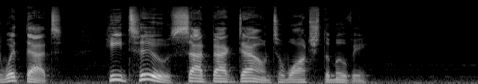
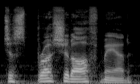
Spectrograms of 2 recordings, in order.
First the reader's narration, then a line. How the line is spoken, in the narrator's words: I muttered to myself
